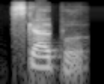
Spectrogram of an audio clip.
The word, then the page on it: scalpel: Indian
